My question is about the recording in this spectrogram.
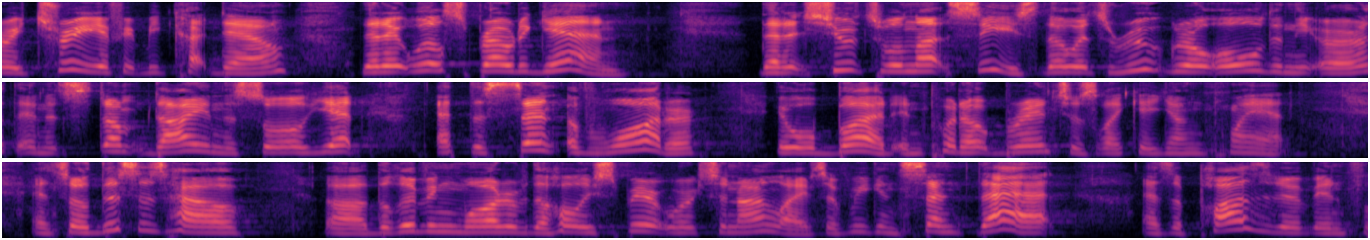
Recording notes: This JAT was recorded live on May 22nd, 2022 at Newark United Pentecostal Church.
